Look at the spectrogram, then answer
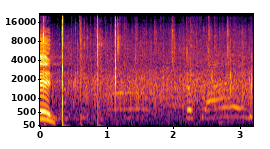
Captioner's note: audience applauds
